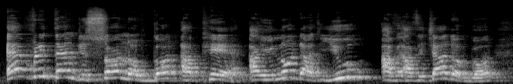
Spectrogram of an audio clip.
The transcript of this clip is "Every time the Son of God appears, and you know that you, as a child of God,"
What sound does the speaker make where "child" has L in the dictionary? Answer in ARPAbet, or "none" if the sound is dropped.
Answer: L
